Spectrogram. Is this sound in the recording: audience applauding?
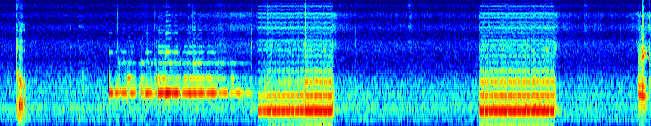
no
